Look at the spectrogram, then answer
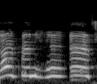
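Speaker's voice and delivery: mock, frantic, panicked, very high-pitched cry. Imagining someone on the phone after being hit by a car, imitating someone saying it frantically. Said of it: "You just imagine someone frantically saying".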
